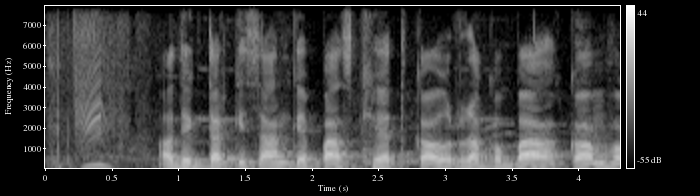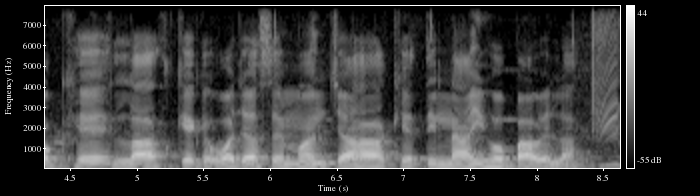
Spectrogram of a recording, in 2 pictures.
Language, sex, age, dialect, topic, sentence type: Bhojpuri, male, <18, Northern, agriculture, statement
